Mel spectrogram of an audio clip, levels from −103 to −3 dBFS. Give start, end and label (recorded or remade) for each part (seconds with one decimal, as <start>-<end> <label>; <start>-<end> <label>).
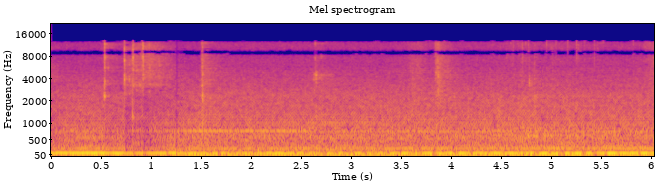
0.0-6.0 remade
